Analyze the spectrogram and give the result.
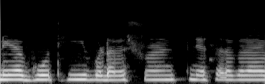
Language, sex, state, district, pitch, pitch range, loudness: Hindi, female, Bihar, Patna, 215 Hz, 210-220 Hz, -15 LUFS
